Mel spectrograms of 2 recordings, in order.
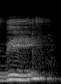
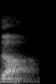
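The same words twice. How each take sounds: First: It is pronounced as the before-vowel form. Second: It is pronounced as the before-consonant form. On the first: "Before vowels it is the" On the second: "before consonants it is uh, the"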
